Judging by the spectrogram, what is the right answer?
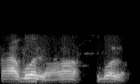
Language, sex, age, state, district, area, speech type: Gujarati, male, 18-30, Gujarat, Rajkot, urban, conversation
